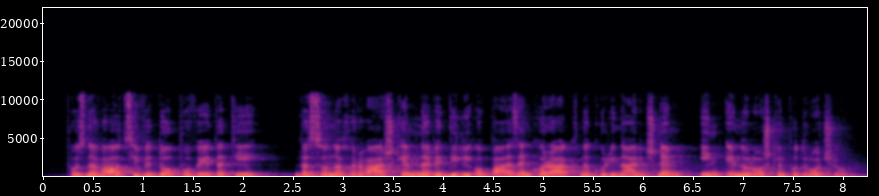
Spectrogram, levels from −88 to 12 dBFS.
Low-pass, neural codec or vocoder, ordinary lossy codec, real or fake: 10.8 kHz; none; none; real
